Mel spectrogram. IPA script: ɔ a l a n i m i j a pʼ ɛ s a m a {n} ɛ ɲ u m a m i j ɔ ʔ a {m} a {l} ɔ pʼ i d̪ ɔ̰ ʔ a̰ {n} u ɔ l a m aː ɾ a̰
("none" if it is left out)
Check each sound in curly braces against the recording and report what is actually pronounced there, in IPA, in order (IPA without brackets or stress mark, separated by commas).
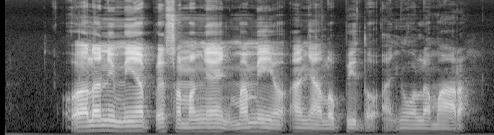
ŋ, ɲ, l, ɲ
